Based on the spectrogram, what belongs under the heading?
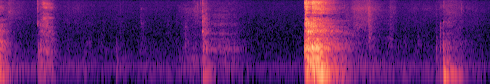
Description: Woke up this morning full of catarrh - probably due to a combination of the damp English summer and a slight over - indulgence in beer the previous evening.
